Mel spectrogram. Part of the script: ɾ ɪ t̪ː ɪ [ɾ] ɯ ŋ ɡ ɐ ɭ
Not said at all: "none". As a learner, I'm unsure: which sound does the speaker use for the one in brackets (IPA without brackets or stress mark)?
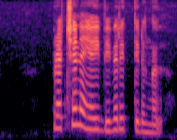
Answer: ɽ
